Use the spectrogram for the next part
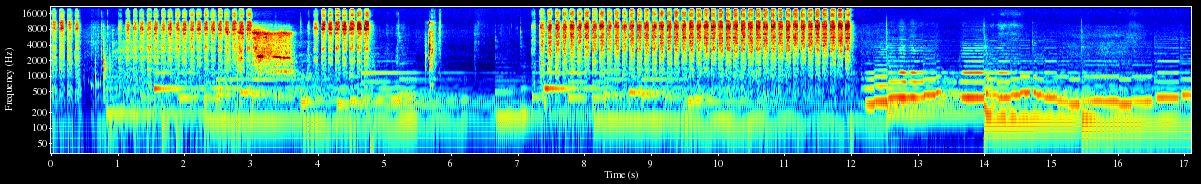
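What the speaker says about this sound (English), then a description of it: "We need to sand it here a little." Sandpaper rubs back and forth on the wooden mizzen mast of an OcCre Essex model ship, a steady close rasping in long, even bursts separated by brief pauses.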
